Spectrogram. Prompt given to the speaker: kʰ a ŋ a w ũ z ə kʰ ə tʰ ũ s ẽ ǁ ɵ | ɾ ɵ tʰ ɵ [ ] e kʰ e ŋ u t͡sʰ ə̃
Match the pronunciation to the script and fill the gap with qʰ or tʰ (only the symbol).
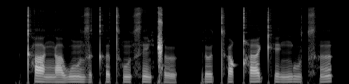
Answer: qʰ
